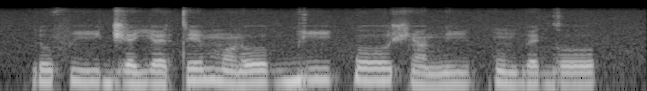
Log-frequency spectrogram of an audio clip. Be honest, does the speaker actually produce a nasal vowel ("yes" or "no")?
yes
